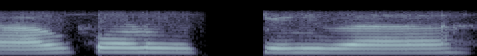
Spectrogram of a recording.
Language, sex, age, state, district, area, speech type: Odia, female, 18-30, Odisha, Balasore, rural, conversation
